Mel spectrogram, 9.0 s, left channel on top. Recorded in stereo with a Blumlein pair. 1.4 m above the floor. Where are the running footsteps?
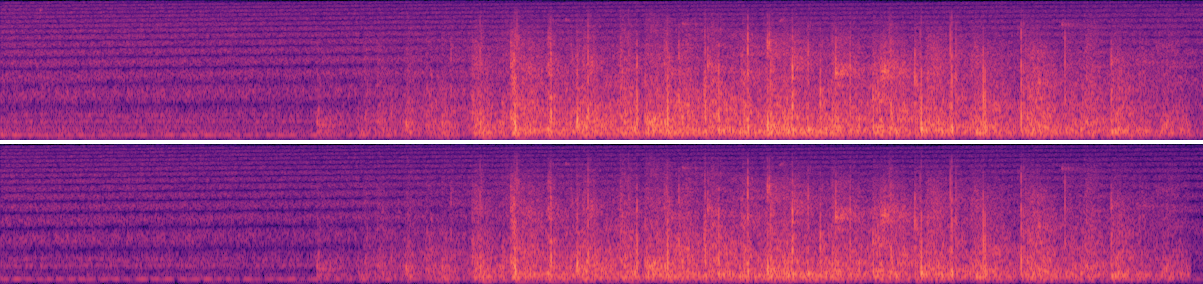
10° left.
